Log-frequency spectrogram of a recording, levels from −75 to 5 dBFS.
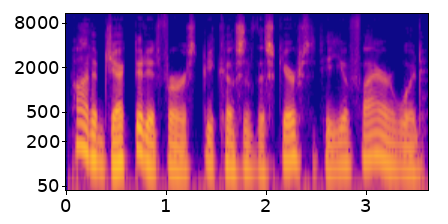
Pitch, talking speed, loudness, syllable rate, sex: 100 Hz, 180 wpm, -17 LUFS, 4.8 syllables/s, male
